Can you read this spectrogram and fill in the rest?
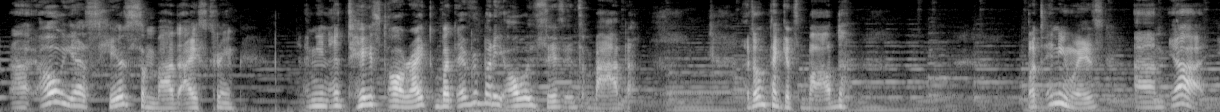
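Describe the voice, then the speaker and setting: A woman with a cold, her voice cracking, giving playful, rambling commentary over a video game with lots of fillers. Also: medium pitch. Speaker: gaming channel host.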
